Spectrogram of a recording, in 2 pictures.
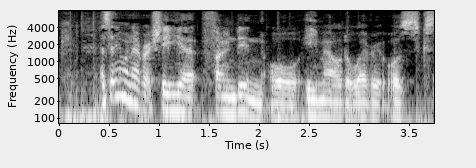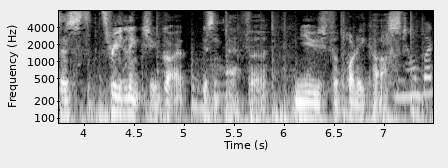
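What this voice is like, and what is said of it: Strong English accent. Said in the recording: “my English accent is obviously too strong for you.”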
